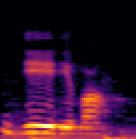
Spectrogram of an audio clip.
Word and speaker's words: дерево: вот возьмем другой пример пишем дерево произносим дерево в обоих словах у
